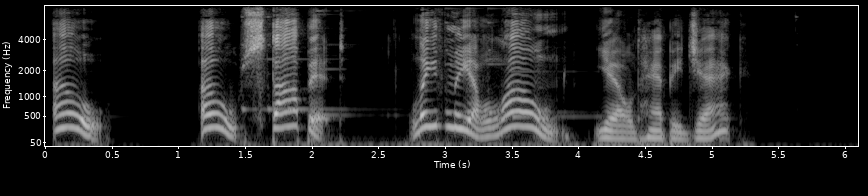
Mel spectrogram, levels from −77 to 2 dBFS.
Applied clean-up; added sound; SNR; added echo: neural mask model DeepFilterNet 3.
